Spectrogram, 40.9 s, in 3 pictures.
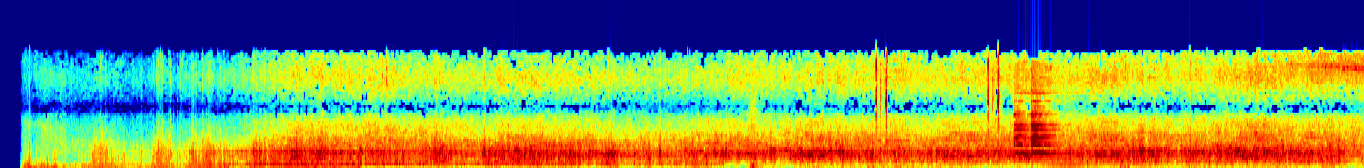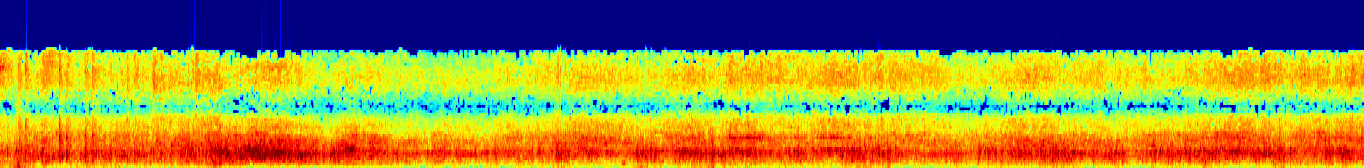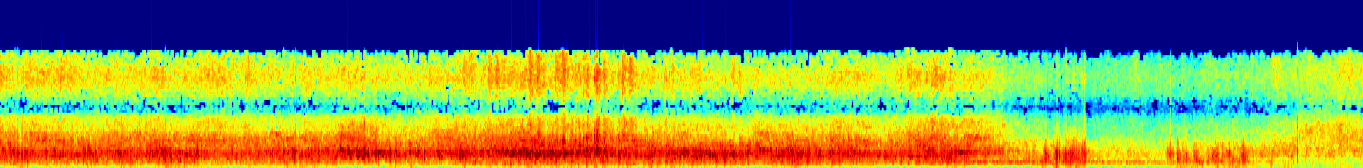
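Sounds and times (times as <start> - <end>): passing train coaches: 0.2 - 40.9
train wheels rumbling on rails: 0.2 - 40.9
short pitched tone: 9.9 - 12.0.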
